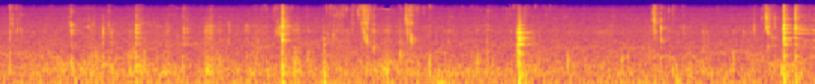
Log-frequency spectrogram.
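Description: Faint close-up chewing of a mouthful of fried rice, with a metal spoon clinking against a ceramic plate and bowl: single clinks about four and seven seconds in, the second the loudest, and a quick few near the end.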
